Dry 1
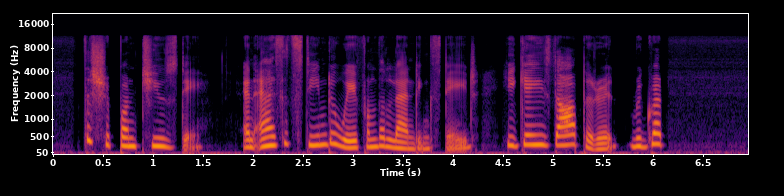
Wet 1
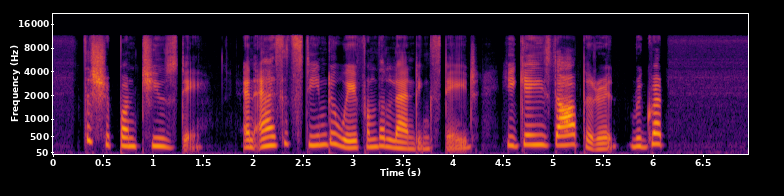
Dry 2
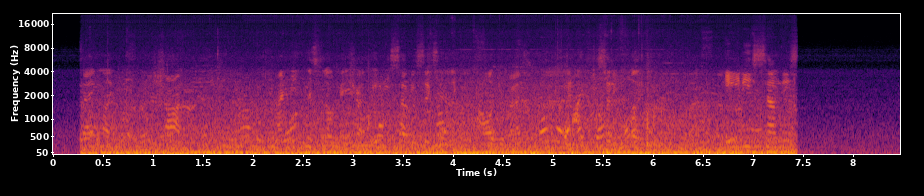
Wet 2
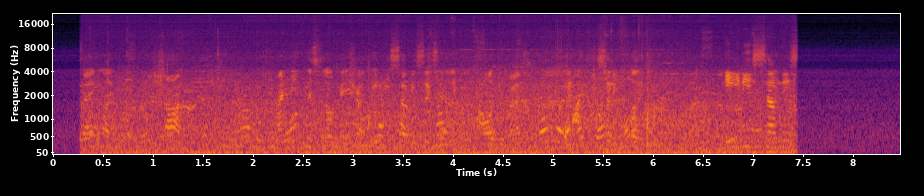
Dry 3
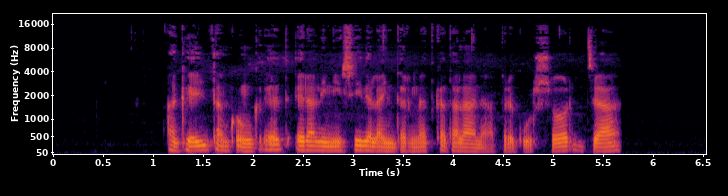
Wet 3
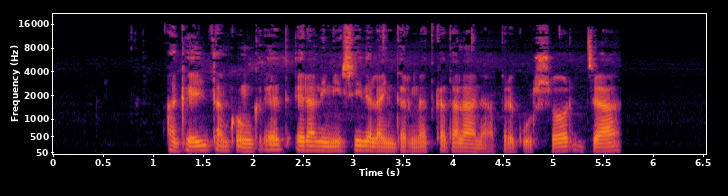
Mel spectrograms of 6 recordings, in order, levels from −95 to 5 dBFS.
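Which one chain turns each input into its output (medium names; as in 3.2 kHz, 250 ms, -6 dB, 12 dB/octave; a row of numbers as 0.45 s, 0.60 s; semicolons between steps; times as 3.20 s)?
high-pass 93 Hz 6 dB/octave; tilt shelf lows -6.5 dB, about 670 Hz; trim +5 dB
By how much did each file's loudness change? +3.5 LU, +3.5 LU, +4.5 LU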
